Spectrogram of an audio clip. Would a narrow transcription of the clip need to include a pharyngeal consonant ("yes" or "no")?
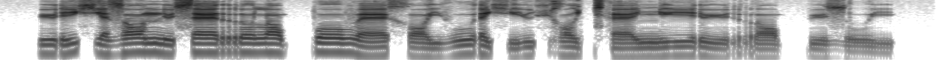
no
